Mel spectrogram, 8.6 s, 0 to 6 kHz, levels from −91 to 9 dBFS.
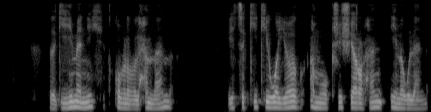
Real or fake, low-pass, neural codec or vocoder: real; 5.4 kHz; none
